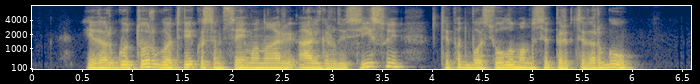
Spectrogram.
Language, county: Lithuanian, Kaunas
